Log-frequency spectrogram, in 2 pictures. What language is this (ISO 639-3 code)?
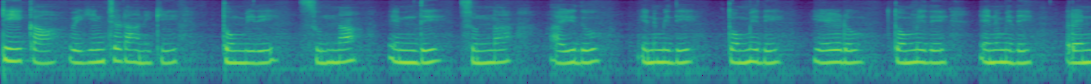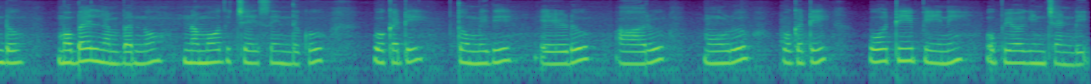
tel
